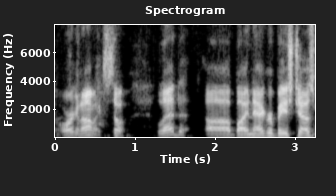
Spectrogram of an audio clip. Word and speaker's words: Organomics: I don't read Organomics. That's how it's said, though. Right? Organomics.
